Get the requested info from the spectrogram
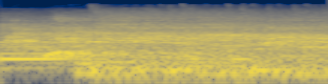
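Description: Live rock band playing loud: a held note gives way about half a second in to the full band with bass and drums.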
